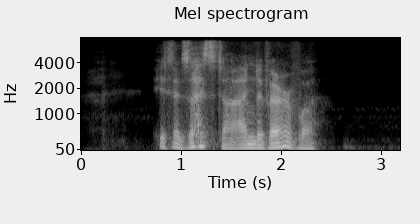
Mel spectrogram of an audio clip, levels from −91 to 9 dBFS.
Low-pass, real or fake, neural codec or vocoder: 7.2 kHz; fake; codec, 16 kHz in and 24 kHz out, 0.8 kbps, FocalCodec, streaming, 65536 codes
